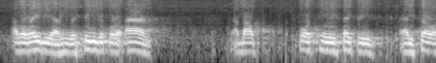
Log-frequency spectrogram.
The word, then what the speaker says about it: Quran: the book that is called the Quran or the Quran by Western people's pronunciation, is Quran.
